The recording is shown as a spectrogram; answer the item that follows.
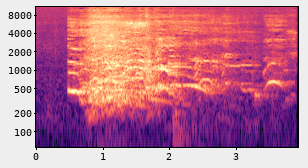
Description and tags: Audience Gasping
Recorded with Sony HXR-MC50U Camcorder with an audience of about 40.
